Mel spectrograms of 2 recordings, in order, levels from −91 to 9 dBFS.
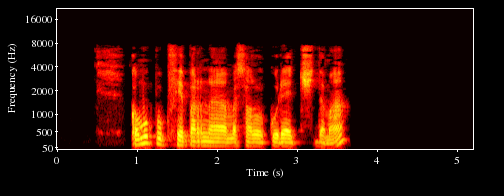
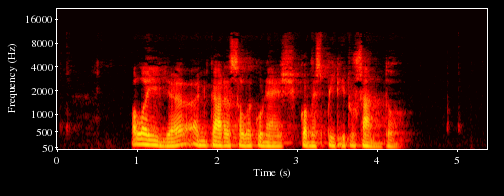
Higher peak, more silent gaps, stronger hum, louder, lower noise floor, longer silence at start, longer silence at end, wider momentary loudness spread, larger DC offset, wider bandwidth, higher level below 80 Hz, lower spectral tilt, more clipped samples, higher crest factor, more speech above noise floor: about the same, -2 dBFS vs -4 dBFS; neither; neither; first, -18 LUFS vs -26 LUFS; second, -50 dBFS vs -70 dBFS; second, 0.5 s vs 0.95 s; first, 1.6 s vs 1.05 s; about the same, 8 LU vs 9 LU; neither; second, 8 kHz vs 10.5 kHz; second, -60 dBFS vs -46 dBFS; second, -5 dB/octave vs -7 dB/octave; neither; about the same, 18 dB vs 22 dB; second, 32 dB vs 45 dB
